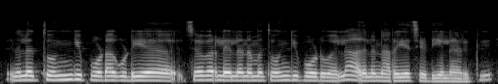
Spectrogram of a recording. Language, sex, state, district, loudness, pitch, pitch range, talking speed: Tamil, female, Tamil Nadu, Kanyakumari, -14 LUFS, 190 Hz, 175-200 Hz, 155 wpm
